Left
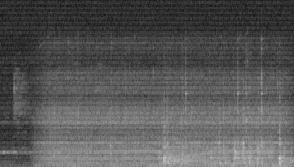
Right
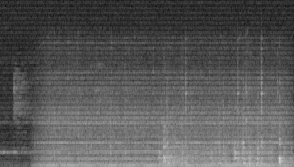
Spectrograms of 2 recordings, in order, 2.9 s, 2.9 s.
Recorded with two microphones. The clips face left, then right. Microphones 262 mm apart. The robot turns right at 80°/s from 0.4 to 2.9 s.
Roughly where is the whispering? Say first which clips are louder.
Right 1 dB; left.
